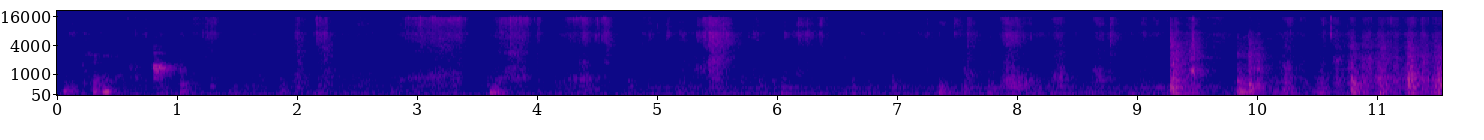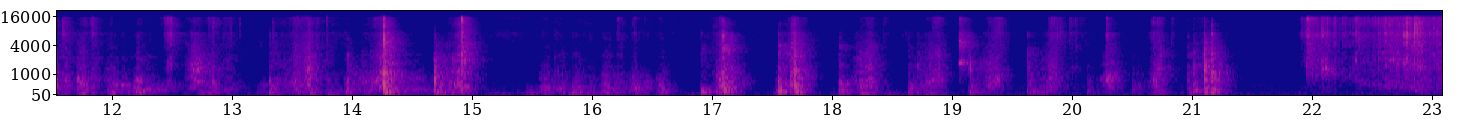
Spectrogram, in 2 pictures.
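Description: Plastic film crinkles and rustles under hands.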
